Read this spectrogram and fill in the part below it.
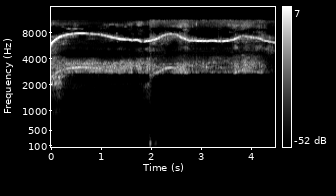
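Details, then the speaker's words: Dental implant drilling with a small 8 mm drill at raised speed to penetrate hard alveolar jawbone, a continuous high-pitched whine wavering slightly in pitch; dental implant drill. "刚开始钻孔要选择8毫米的小钻头，为了穿透坚硬的牙槽骨，医生调高了钻头速度，一切准备就绪，钻孔就开始了。"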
